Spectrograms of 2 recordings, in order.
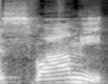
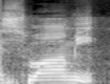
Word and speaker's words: Swami: So though it is Va, V, Va, it is pronounced more like a WA.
